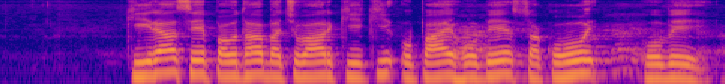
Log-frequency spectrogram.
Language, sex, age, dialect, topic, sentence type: Magahi, male, 41-45, Northeastern/Surjapuri, agriculture, question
